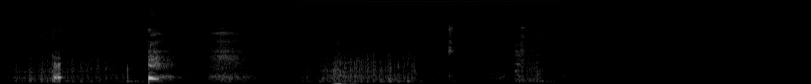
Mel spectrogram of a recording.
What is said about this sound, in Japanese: ではまた椅子の背もたれ倒させていただきますね。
